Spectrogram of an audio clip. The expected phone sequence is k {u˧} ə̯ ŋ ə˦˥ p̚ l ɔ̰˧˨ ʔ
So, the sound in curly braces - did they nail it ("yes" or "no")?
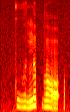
no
